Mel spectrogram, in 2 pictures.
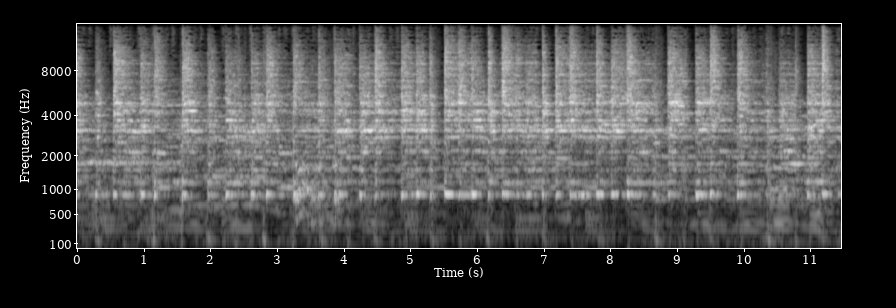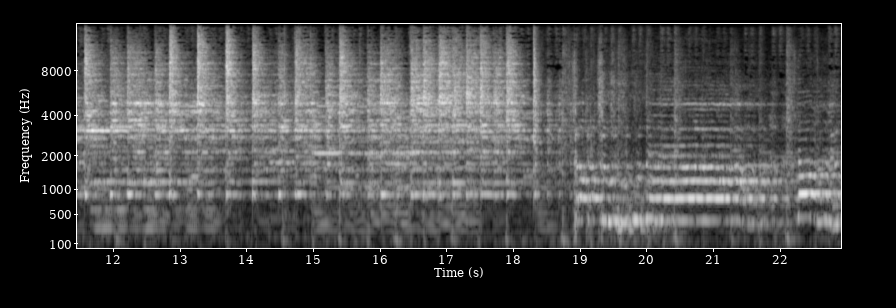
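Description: Upbeat music played over the PA, driven by a fast, even rattling percussion beat. Near the end a wavering melody line comes in over it.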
